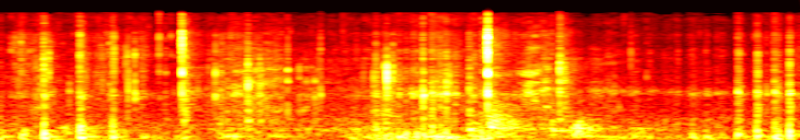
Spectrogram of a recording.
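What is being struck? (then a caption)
Bar of soap. A solid, hand-sized white bar of dry soap is held in the hand and scraped with a metal utility knife blade, shaving it into thick curls. Irregular, crisp scraping and crackling strokes come through bright and dry, with sharp flaky crunches that stop instantly and little low end.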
